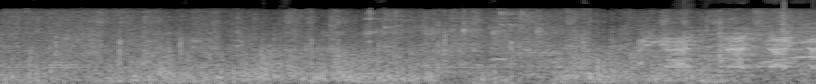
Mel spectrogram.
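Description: A firefighting-sport team sprinting off across grass at the start of their run: a steady mix of running footsteps and gear rustle, with voices shouting from about three seconds in.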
